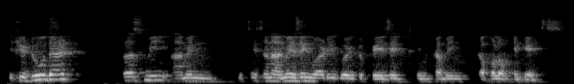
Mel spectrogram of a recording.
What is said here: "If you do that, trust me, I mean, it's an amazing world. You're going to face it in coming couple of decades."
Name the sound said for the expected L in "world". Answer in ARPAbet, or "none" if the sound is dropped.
none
